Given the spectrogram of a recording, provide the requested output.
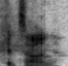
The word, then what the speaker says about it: Catan: Yeah, it's Catan.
